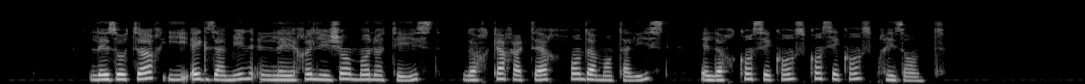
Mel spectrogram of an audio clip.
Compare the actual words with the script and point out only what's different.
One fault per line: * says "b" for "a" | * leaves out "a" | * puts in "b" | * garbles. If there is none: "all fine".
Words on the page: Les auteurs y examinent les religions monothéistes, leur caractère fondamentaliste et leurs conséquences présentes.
* puts in "conséquences"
